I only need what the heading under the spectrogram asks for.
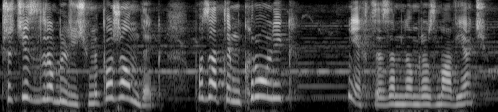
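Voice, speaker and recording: Bouncy, boastful cartoon tiger played by a woman, high and loud, slow gravelly delivery. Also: big pitch swings, faint music behind, heavily acted. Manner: exclaiming, playful made-up words.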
